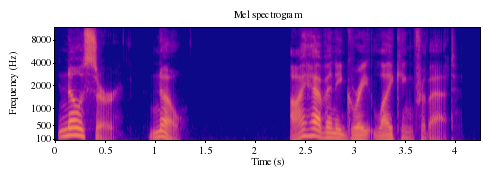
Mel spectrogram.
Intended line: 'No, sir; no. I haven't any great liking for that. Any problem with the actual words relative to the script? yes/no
yes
